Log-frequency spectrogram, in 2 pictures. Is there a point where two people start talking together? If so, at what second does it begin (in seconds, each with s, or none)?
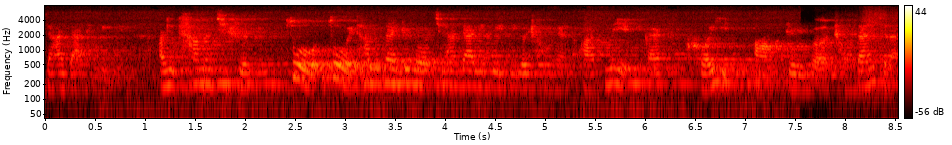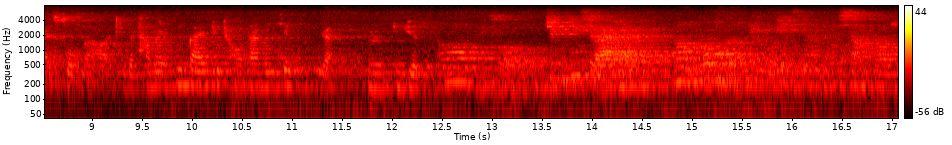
none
